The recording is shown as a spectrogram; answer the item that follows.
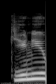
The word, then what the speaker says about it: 牛乳: Gyunyu means milk. Notice that it has stretched vowel sounds. Do not rush it. Say gyunyu. Even if the pronunciation is not perfect, the context inside a supermarket will help.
